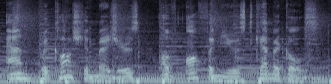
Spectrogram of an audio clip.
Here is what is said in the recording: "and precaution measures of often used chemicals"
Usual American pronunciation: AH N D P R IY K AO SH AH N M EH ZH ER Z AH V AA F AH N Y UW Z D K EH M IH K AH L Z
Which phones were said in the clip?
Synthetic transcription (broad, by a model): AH N P R IY K AO SH AH N M EH ZH ER Z AH V AA F AH N Y UW Z K EH M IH K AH L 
